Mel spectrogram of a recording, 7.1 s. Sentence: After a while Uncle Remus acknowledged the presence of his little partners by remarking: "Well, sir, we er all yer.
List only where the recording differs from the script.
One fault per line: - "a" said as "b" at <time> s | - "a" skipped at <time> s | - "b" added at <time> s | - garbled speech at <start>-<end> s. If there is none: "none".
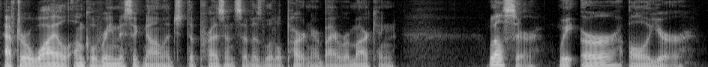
- "partners" said as "partner" at 2.8 s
